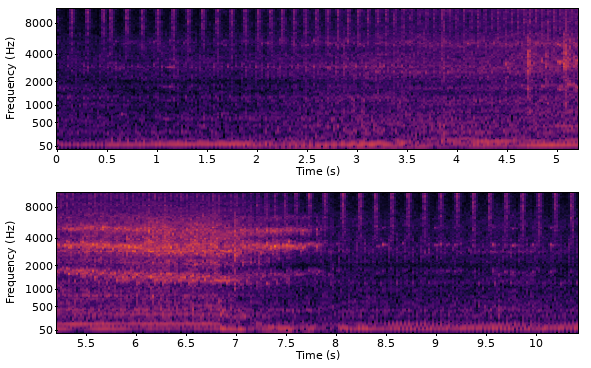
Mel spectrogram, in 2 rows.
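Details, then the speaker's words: 35-year-old Land Rover Defender 110 200 TDI diesel, newly running, first short drive: uneven lumpy low drone with irregular pulsing under load; rough running, cause not yet found. "that doesn't sound good I think I might have bought an absolute lemon here"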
